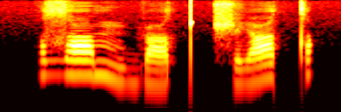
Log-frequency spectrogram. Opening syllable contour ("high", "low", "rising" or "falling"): high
